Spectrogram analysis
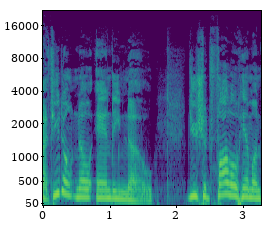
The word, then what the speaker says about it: Ngo: Anyway, back on Saturday, it was allegedly right-wing journalist Andy Ngo. Now, if you don't know Andy Ngo, you should follow him on Twitter at Andy, and his last name is spelled NGO, just like non-government organization.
